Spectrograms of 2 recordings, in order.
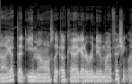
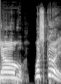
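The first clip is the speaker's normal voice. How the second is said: mock very loud, shrill, high-pitched, confrontational angry yell; 11 semitones higher, 12 dB louder than usual. Retelling how a guy greeted someone, imitating him saying it angrily. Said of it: "he kind of said it angrily".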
